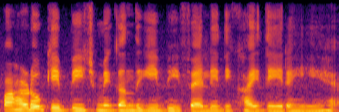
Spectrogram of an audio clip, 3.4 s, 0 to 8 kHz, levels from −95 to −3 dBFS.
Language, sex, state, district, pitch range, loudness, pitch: Hindi, female, Haryana, Charkhi Dadri, 160-185 Hz, -17 LUFS, 170 Hz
